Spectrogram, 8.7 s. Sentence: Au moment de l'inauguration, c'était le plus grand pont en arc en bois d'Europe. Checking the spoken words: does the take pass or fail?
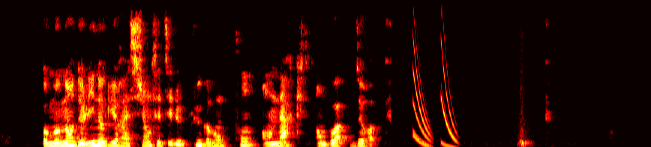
pass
